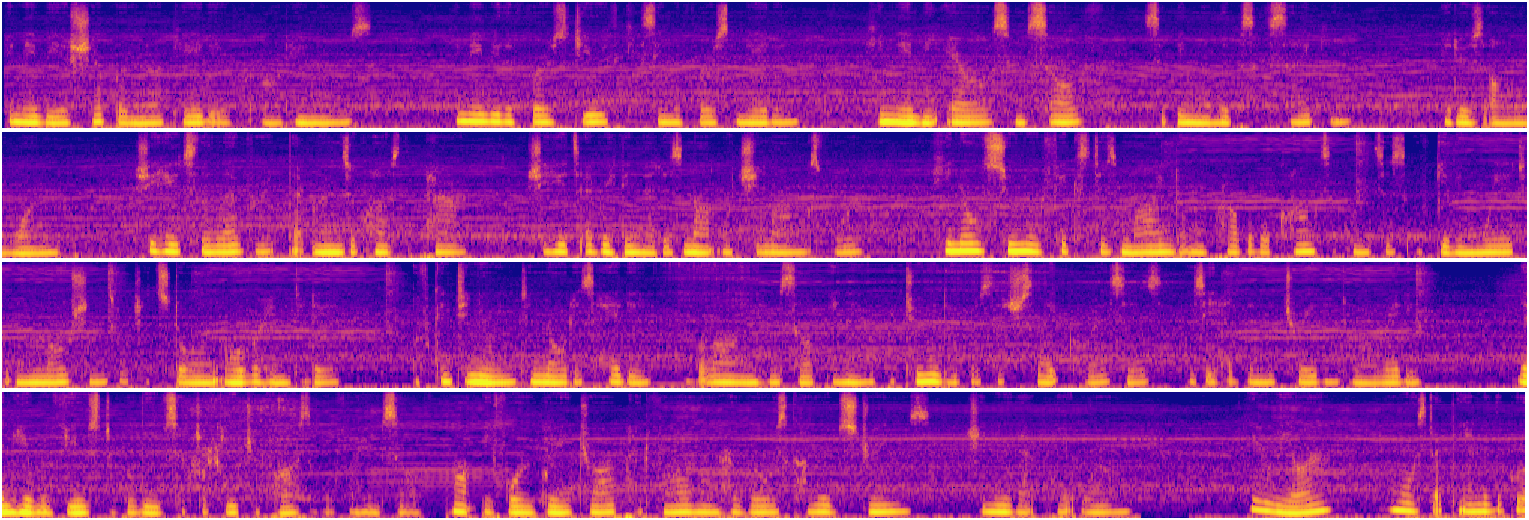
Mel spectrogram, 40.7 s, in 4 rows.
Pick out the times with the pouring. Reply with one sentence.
You can hear the pouring from 31.6 to 32.6 s.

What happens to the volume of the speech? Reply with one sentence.
The loudness of the speech stays about the same.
